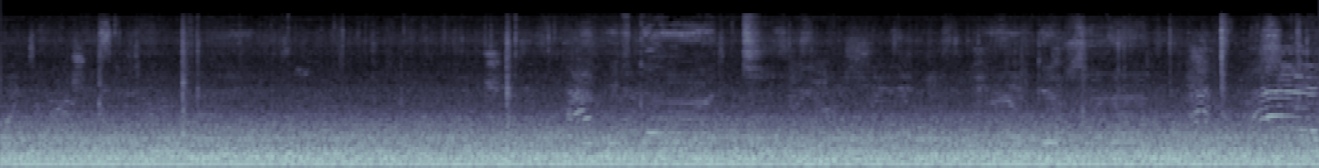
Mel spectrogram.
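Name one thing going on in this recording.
A loud steady airplane engine roar fills the cabin.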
